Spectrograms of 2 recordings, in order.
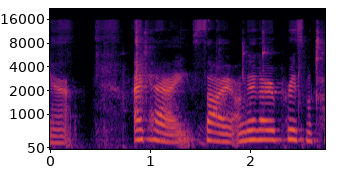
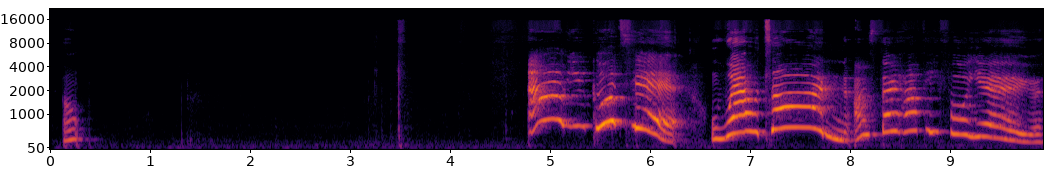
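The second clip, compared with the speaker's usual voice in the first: high, swooping, stretched sing-song delight; 13 semitones higher, 8 dB louder than usual. Speaker congratulating a listener who just got the job, excited. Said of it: "You can hear the excitement in my voice".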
